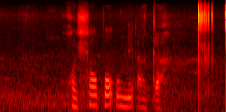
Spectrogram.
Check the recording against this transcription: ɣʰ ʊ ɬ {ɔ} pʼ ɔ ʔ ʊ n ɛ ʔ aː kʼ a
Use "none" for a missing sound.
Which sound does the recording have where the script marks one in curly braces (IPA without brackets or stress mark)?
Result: ɔ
